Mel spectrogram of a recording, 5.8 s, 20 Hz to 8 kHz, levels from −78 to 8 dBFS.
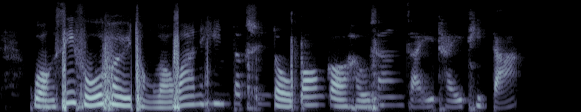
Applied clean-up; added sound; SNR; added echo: none; none; none; none.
